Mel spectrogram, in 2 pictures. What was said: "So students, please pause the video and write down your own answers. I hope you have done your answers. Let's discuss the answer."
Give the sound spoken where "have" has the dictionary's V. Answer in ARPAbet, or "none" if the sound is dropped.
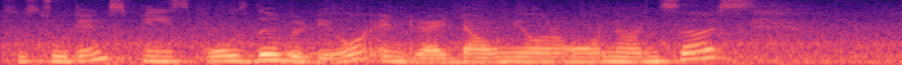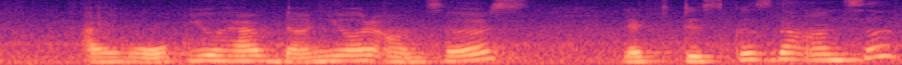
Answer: V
